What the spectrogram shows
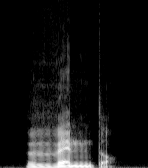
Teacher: Es apoyando los labios inferiores sobre los dientes. · Es como si fuera una F, pero haciendo vibrar las cuerdas vocales. Si no nos sale, lo podemos practicar haciendo una F y después, mientras hacemos la F, vibramos las cuerdas vocales.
